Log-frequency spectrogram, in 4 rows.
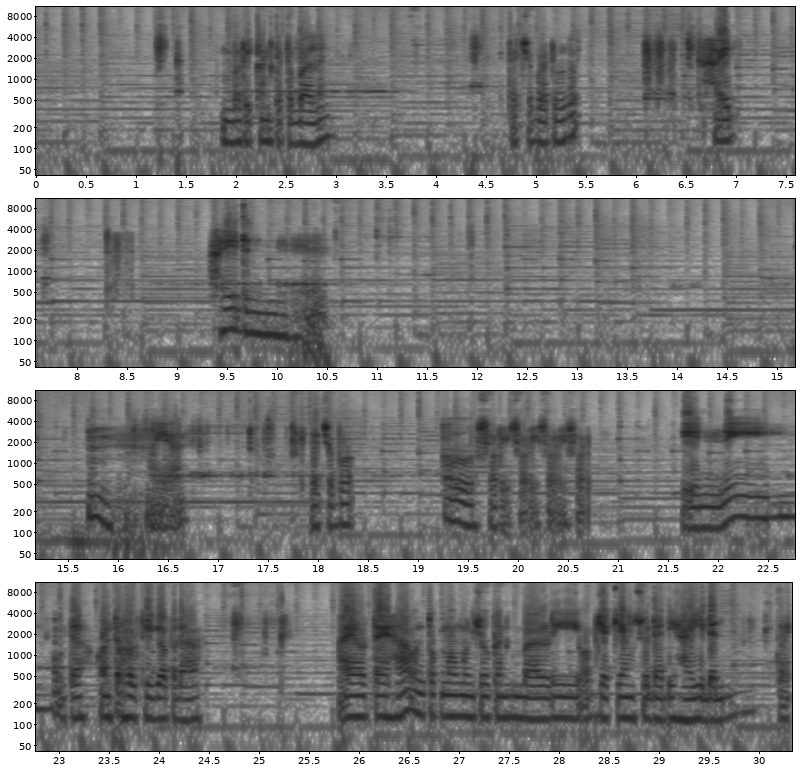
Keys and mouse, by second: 1.7 alt+shift+middle click, 3.0 alt+middle click, 4.3 click, 4.7 alt+middle drag, 6.7 h, 7.7 click, 10.4-12.3 drag, 12.7-15.6 drag, 16.7 alt+middle click, 17.7 ctrl+3, 23.2-23.9 alt+middle drag, 25.0 middle click, 27.3 alt+h, 28.4 click, 29.0-29.4 alt+shift+middle drag, 29.9 ctrl+s.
